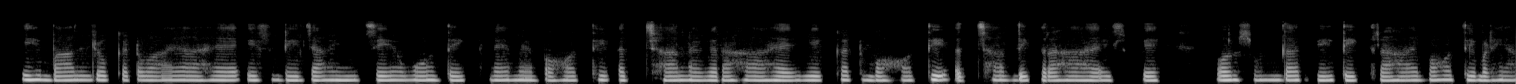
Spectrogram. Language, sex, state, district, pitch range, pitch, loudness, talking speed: Hindi, female, Bihar, Supaul, 190-200 Hz, 195 Hz, -23 LUFS, 140 wpm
